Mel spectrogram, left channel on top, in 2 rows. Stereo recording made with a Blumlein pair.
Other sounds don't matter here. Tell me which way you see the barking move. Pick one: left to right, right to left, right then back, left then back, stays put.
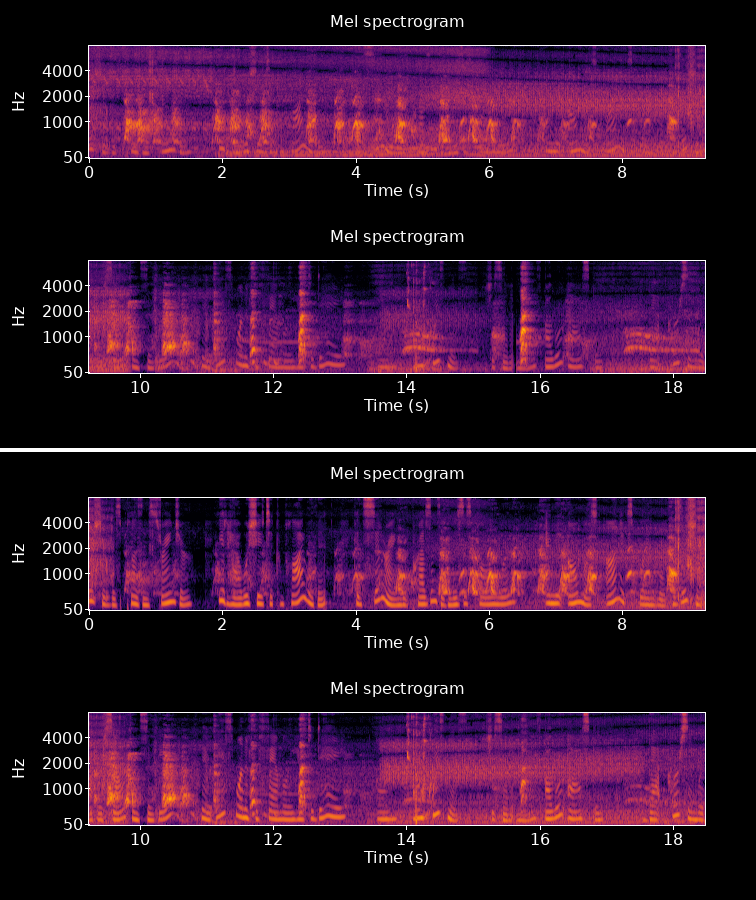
right then back.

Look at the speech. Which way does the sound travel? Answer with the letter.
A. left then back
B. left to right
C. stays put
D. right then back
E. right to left
C.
